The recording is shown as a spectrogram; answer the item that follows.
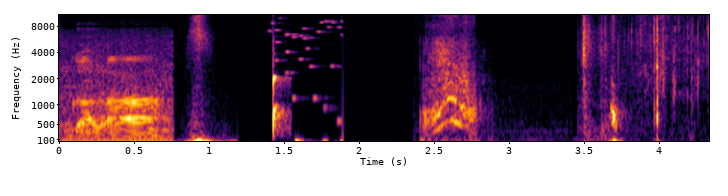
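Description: Café chatter with a spoken 'iya' breaks off abruptly, and a run of short logo-animation sound effects follows over dead silence: a sharp snap, a burst of glitchy electronic blips, a swoosh, then quick clicks near the end.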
